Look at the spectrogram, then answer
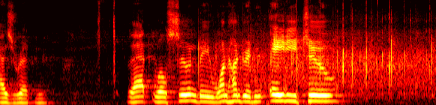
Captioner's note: applause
